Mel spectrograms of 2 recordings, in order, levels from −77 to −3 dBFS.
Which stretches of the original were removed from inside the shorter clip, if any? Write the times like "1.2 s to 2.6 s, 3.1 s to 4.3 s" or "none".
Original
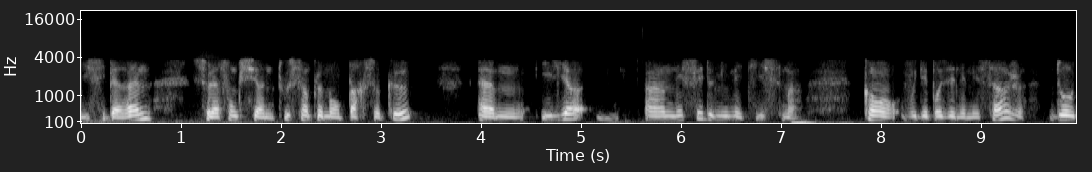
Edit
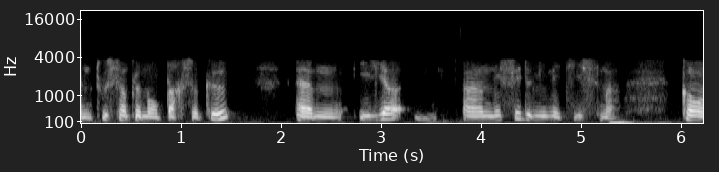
none

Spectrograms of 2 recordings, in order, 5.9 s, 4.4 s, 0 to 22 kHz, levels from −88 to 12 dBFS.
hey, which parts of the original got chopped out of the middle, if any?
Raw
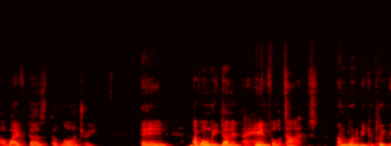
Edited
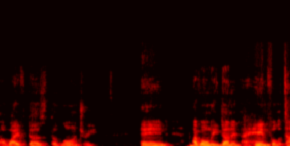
none

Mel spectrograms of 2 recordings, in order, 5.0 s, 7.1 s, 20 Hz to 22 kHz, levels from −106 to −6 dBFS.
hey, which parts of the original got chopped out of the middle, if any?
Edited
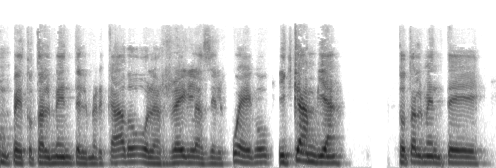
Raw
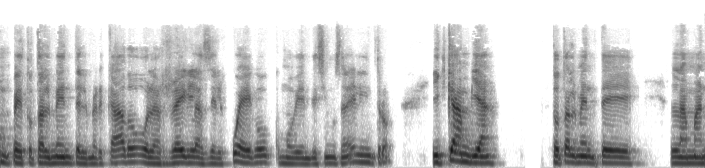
2.7 s to 4.3 s

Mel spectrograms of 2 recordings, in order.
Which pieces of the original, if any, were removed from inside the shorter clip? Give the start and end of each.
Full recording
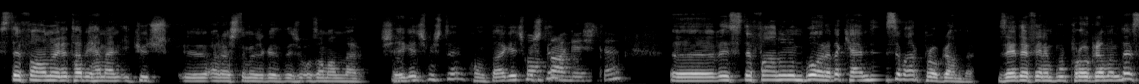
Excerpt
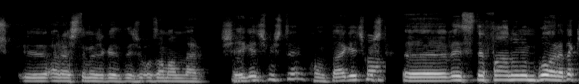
5.4 s to 6.5 s

